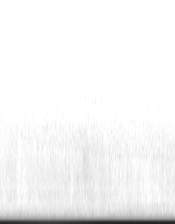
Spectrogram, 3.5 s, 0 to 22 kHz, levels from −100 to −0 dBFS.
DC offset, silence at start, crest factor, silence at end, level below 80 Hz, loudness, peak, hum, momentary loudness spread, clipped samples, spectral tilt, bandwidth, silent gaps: under 0.1%; 0 s; 6 dB; 0 s; -78 dBFS; -18 LUFS; -12 dBFS; none; 8 LU; under 0.1%; -16 dB/octave; 0.4 kHz; none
